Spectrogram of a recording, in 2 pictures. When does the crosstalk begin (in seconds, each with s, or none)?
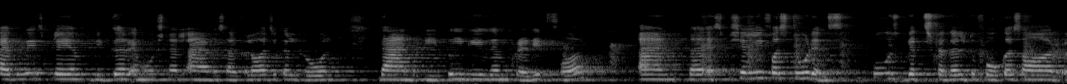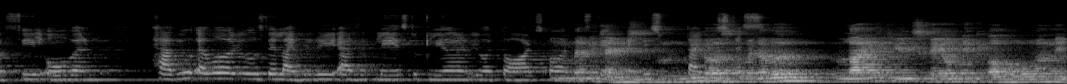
16.2 s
